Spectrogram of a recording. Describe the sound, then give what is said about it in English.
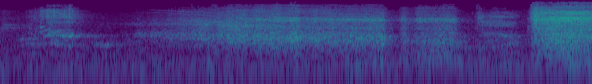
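A balloon being blown up: long, breathy rushes of air with a faint rubbery whine, a brief pause between breaths, and a louder hissing burst at the end. “Try and blow this up again.”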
